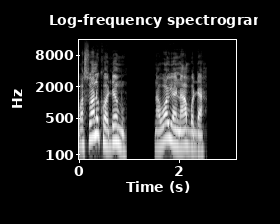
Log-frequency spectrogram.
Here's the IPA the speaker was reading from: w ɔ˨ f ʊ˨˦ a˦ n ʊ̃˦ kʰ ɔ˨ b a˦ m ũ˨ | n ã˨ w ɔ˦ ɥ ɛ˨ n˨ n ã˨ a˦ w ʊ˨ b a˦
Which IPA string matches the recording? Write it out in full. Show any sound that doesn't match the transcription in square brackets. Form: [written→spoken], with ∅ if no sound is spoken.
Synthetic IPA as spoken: w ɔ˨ [f→s] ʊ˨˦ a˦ n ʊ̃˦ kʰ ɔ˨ [b→d] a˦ m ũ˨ | n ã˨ w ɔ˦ ɥ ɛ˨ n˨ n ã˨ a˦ [w→b] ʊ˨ [b→d] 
